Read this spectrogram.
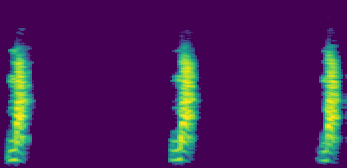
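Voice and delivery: MA short, without a big fall; neutral tone. Shown as a demonstration. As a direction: say MA quickly in neutral tone. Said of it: "the neutral tone is".

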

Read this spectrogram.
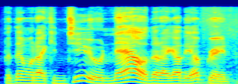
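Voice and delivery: normal talking voice

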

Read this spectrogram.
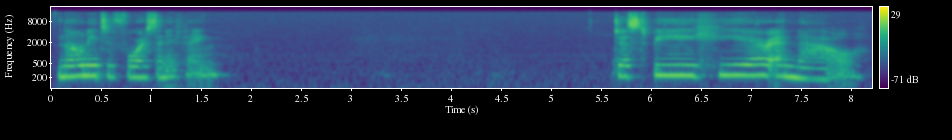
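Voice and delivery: slow, calm meditation voice with long pauses; guided meditation. Acted. Teacher guiding beginners into breathing and stillness, slow guided meditation. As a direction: ease them in slowly, softening as phrases end.

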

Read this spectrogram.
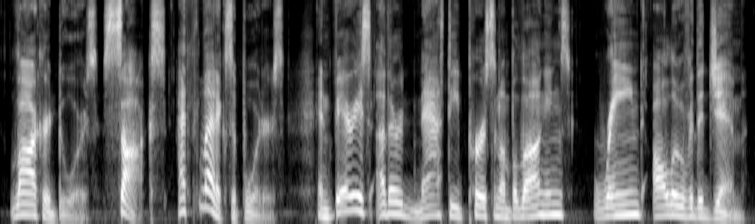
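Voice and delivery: ordinary delivery, nothing marked

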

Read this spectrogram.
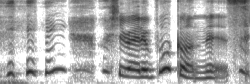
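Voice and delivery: slow laughing gush; giddy laughter. Acted. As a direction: cackle with delight.

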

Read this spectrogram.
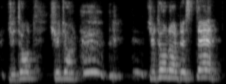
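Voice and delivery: high-pitched, gasping panic, stuttering the words; panicking. Acted. Player character panicking at a gentleman, high and frantic. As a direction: play breathless rising panic, breaking between phrases. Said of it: "I'm just gonna really start panicking".

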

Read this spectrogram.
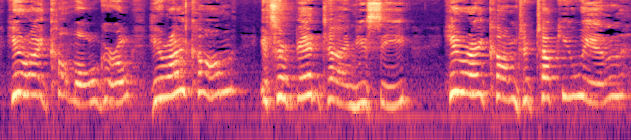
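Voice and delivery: a doting owner calling across the caravan. A narrator's reading. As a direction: sing out reassuringly to the pig. Fred calls out to squealing pig.

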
